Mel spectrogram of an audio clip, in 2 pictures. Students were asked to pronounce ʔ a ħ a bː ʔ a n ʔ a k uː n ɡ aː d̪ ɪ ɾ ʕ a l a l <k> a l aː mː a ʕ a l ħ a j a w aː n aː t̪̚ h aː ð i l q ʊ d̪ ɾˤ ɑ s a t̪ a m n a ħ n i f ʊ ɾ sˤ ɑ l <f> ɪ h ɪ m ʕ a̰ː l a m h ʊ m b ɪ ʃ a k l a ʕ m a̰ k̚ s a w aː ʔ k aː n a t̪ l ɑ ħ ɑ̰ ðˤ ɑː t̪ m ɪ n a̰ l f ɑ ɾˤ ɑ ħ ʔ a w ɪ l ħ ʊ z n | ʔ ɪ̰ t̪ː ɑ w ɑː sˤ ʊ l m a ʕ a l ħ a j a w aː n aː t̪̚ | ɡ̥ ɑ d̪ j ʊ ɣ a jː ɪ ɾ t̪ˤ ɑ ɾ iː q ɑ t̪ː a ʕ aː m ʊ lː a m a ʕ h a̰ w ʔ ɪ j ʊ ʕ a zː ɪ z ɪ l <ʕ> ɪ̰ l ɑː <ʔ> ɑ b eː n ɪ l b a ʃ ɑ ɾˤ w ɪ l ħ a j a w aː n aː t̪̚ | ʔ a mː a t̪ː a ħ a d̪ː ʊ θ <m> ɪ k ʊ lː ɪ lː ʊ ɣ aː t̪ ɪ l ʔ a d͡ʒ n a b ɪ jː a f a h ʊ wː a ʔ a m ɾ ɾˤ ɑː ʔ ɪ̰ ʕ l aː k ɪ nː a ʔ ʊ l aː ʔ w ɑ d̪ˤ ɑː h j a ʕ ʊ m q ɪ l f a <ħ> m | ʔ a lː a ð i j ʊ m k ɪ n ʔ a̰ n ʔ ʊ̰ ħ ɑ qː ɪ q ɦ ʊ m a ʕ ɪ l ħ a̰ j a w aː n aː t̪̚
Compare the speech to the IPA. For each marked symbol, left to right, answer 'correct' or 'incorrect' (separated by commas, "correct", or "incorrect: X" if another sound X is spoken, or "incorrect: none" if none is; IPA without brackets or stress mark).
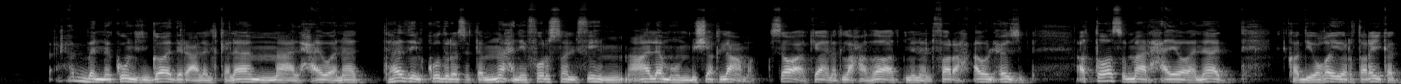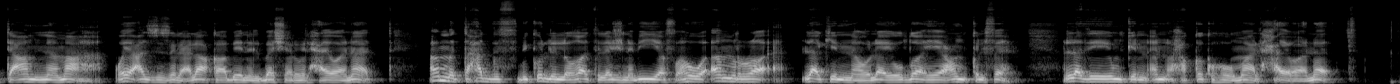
correct, correct, correct, incorrect: q, incorrect: b, incorrect: h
